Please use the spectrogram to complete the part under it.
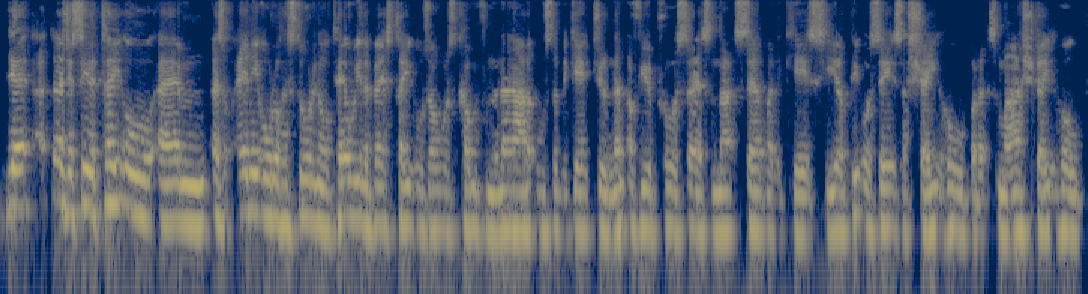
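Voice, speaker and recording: A man's voice: mid-range voice, fast talker, few pauses. Man presenting an academic seminar paper. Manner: relaxed, conversational, with restarts.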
